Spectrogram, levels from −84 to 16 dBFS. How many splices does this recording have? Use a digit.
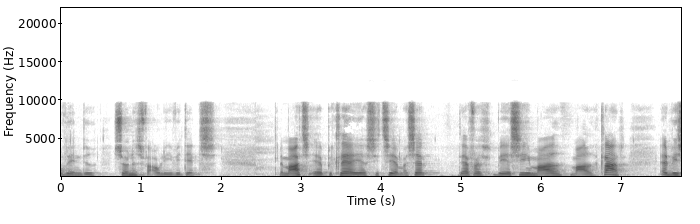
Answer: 1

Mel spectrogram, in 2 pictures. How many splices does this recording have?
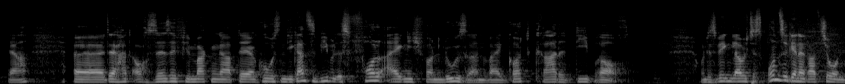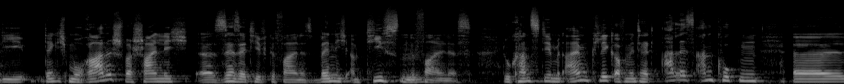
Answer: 2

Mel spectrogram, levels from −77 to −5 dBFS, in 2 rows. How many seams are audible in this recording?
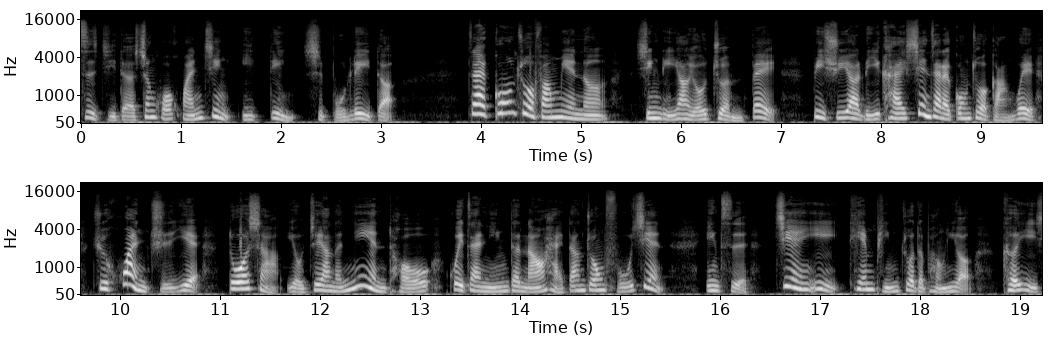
3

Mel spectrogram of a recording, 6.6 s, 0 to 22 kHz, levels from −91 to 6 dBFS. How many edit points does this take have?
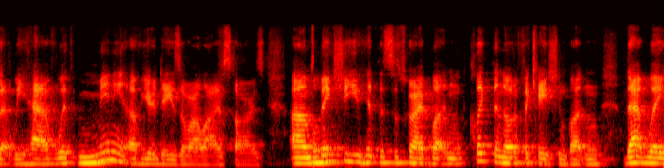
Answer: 1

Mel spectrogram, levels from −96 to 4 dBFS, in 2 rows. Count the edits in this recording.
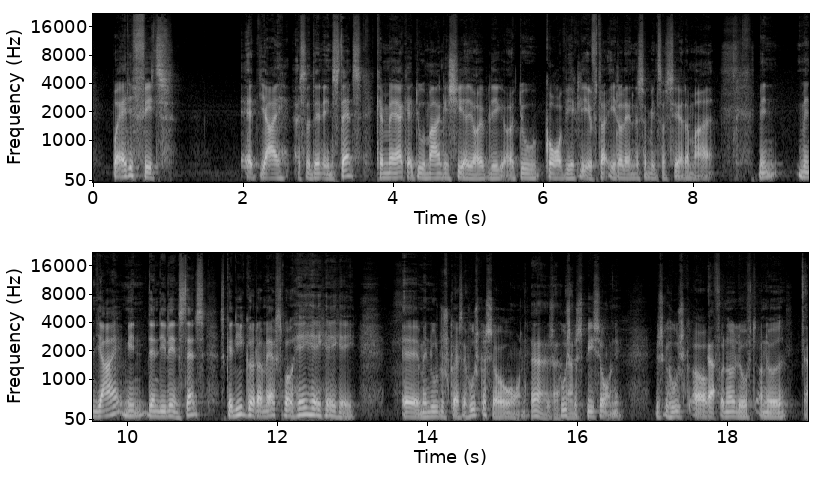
0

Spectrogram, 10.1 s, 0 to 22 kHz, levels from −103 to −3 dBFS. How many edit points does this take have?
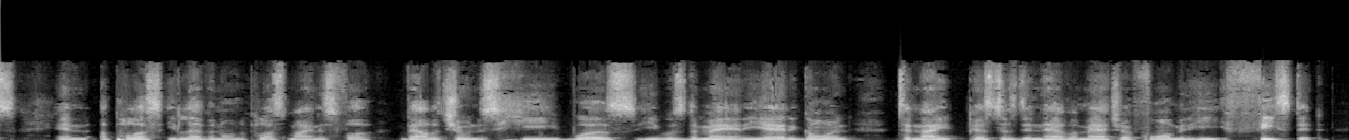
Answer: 0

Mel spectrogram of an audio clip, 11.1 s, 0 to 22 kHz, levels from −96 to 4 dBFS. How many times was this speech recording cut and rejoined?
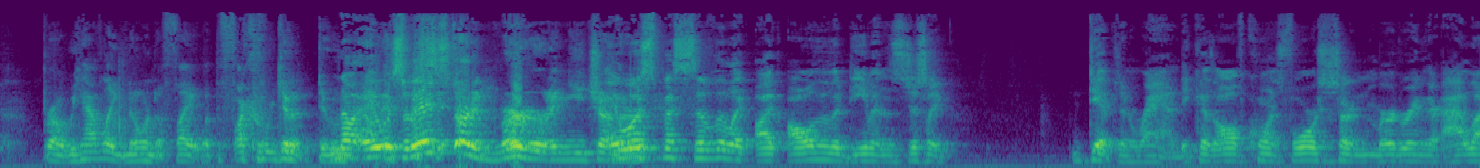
0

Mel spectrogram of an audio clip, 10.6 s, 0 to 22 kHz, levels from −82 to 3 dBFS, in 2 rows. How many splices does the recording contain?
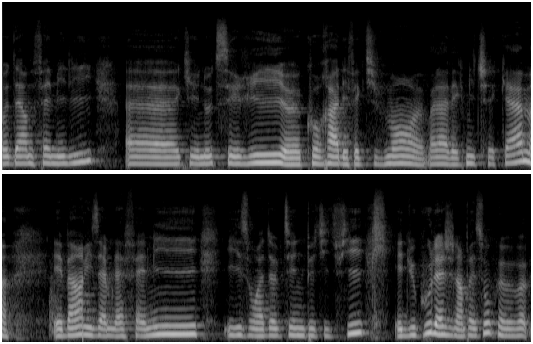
1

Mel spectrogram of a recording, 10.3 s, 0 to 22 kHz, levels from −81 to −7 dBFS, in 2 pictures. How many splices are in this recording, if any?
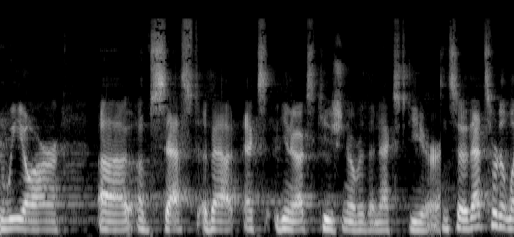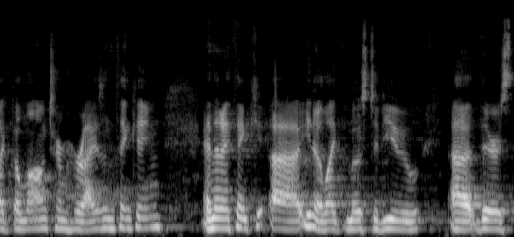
1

